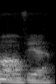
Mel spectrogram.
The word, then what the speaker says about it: Arvia: synopsis concludes the complimentary dining offerings onboard piano arvia that's how you say it and now we're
